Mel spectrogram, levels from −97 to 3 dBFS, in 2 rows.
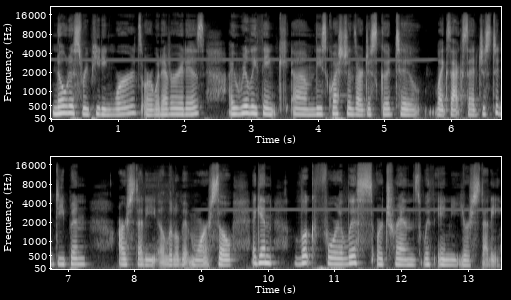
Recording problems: high-pitched whine; faint; until 6 s and from 9 s on; 3 kHz, 25 dB below the speech

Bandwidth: 16.5 kHz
